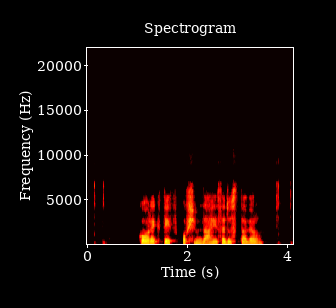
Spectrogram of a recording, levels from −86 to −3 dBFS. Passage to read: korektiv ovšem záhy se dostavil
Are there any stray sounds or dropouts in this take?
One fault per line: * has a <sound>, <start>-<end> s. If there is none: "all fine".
all fine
